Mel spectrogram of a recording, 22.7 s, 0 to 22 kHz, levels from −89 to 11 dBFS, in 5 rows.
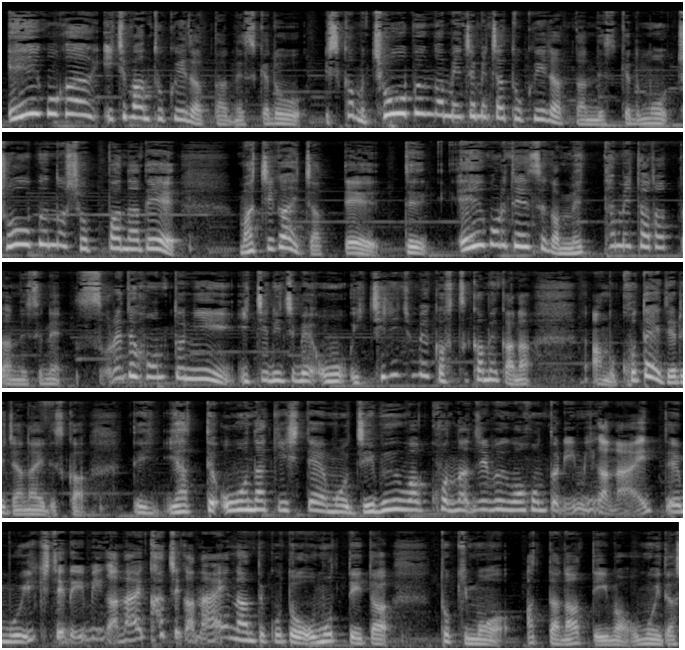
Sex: female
